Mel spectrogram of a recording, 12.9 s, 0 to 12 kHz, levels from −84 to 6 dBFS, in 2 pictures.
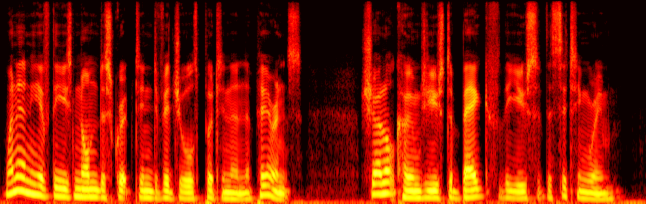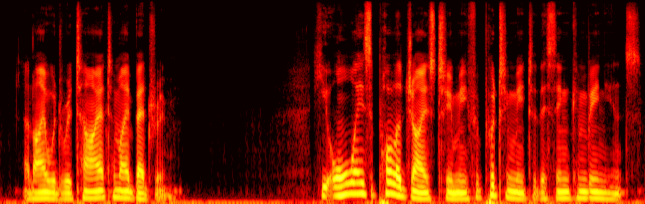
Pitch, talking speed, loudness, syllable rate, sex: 115 Hz, 190 wpm, -18 LUFS, 6.3 syllables/s, male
